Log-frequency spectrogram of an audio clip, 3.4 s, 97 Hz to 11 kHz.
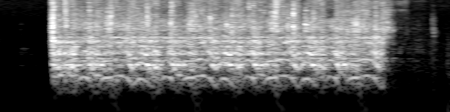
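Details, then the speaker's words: Ford Courier that sat 30 years, heavier-duty starter switch, ignition unhooked, one spark plug removed: brisk cranking with lopsided galloping beat, much faster than before; uneven cranking from the missing plug. "and you hear that gallop normally that little would tell you that something's wrong with this engine that's just there because one of the spark plugs is out but that's spinning over much better"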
